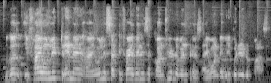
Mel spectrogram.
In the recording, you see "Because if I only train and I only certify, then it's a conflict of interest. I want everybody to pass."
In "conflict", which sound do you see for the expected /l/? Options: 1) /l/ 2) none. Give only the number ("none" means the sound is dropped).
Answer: 2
